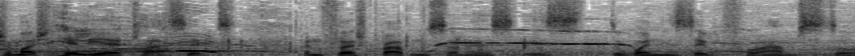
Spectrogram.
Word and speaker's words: Flèche Brabançon: Flèche Brabançon. That's your preferred pronunciation.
